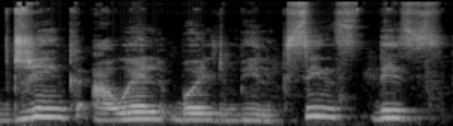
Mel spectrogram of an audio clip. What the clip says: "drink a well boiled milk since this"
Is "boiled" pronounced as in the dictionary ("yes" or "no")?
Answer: yes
